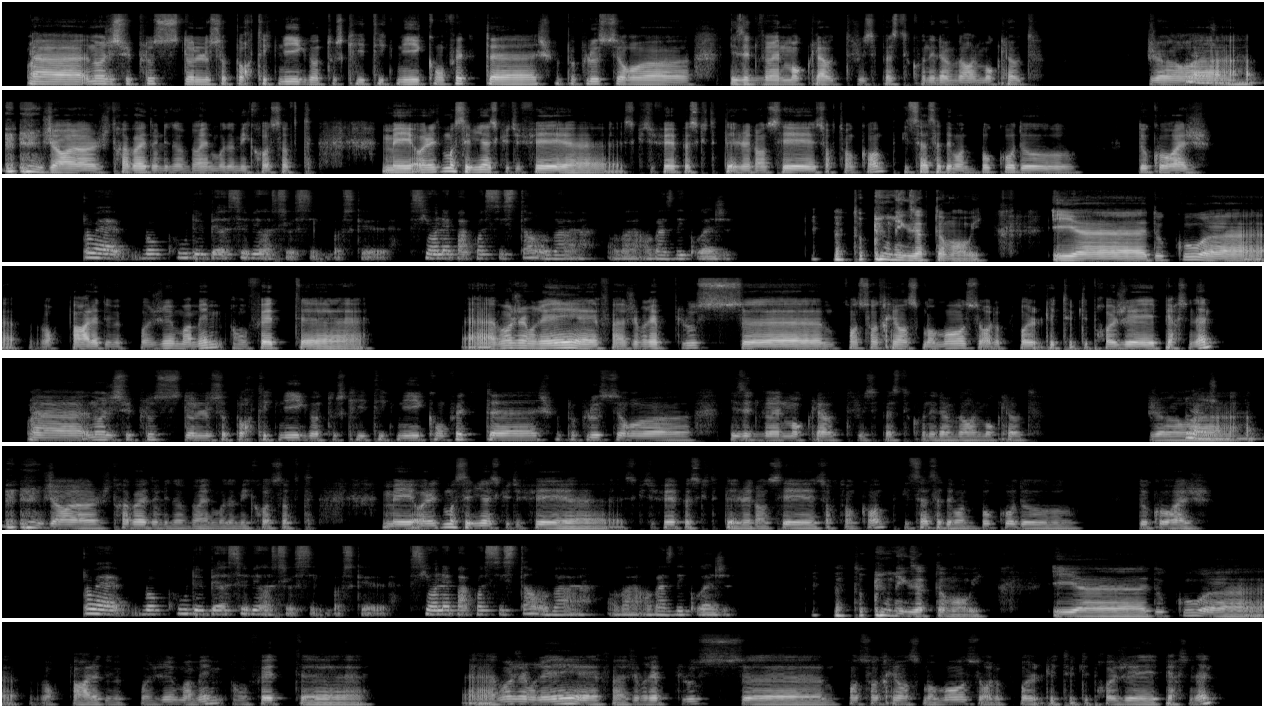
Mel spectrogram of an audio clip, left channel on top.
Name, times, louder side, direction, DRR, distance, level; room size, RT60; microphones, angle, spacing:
voice 1, 0.3-10.4 11.5-15.5 15.8-19.6 19.8-23.4 24.0-24.7 33.6-35.4 35.7-41.5 42.5-50.0, left 5 dB, 85° left, 0.4 m, -24 dB
voice 2, 11.8-12.5 26.1-32.5, right 2 dB, 10° right, 0.4 m, -30 dB
3.3 x 3.1 x 2.4 m
head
